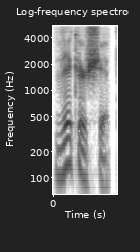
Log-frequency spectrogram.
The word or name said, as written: vicarship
